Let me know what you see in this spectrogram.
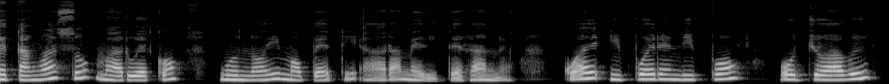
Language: Eastern Bolivian Guaraní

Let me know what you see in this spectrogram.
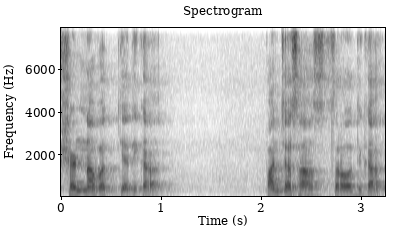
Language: Sanskrit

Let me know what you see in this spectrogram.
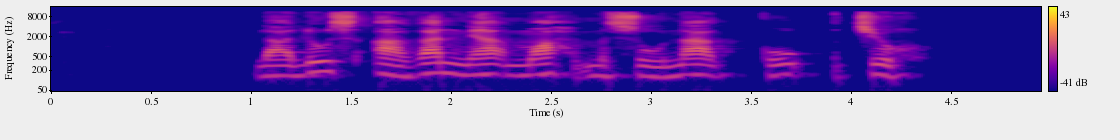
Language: Atayal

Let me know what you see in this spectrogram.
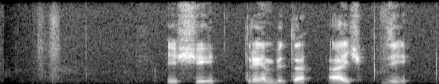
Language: Russian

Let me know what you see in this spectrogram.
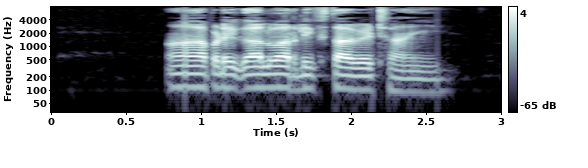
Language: Khetrani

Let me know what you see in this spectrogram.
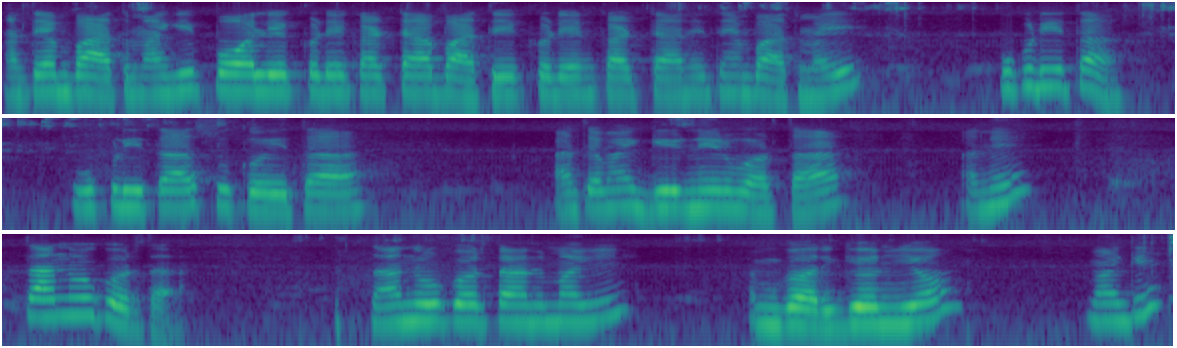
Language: Konkani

